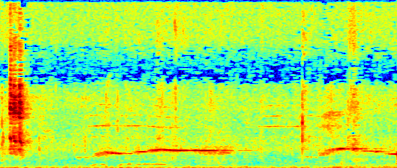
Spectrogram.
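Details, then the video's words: Cheer pheasant chicks hatching: a long, slightly rising whistled peep followed by a second upswept whistled note, with soft low murmuring notes beneath and steady background hiss. "Catreus wallichii - klucie maluszków."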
